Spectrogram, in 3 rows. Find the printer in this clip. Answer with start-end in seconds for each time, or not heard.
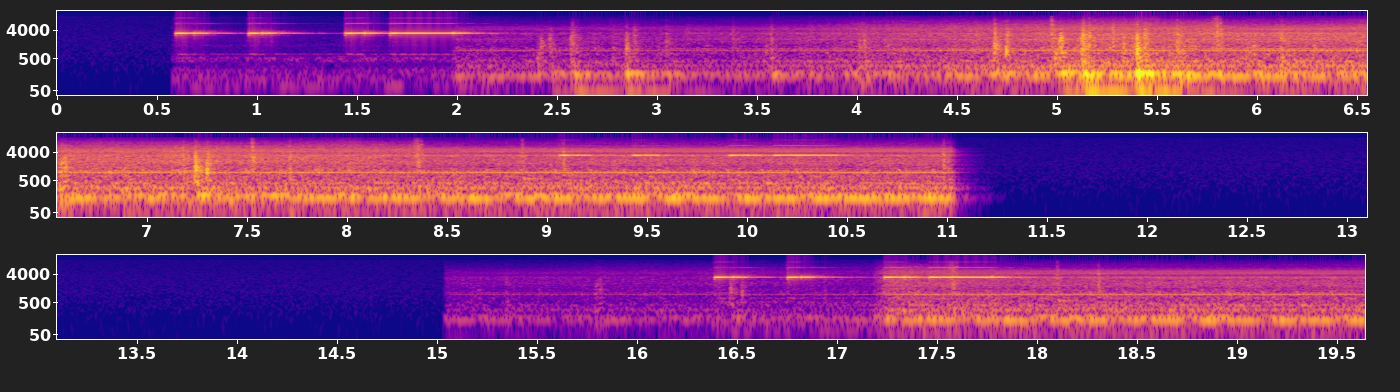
1.9-11.1, 15.0-19.5.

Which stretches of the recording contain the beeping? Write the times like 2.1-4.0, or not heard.
0.6-2.1, 9.1-10.4, 16.4-17.9.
